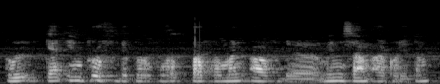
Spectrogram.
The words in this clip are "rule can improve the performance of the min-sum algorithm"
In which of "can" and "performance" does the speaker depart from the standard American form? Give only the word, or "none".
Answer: performance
